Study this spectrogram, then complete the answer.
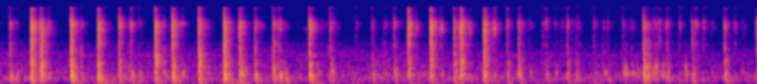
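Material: Plastic.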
